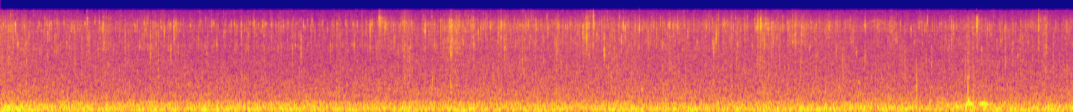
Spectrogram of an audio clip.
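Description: Faint outdoor ambience: a low steady rumble with scattered light ticks and rustles.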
